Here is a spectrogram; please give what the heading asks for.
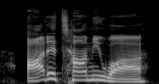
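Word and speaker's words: Adetomiwa: maybe 0.1 of anybody talking NFL draft can pronounce correctly it is auditamiwa I did say that correctly because I have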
